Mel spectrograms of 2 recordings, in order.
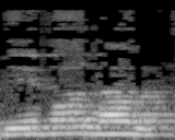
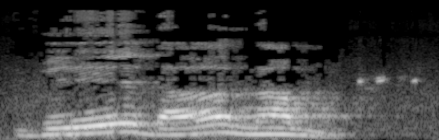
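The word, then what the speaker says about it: वेदानां: তো দেখুন এখানে আমরা উচ্চারণ কেমন করি, বেদানাং এরকম করি, তাই তো? বেদানাং বাংলাতে এরকম করতাম আমরা। এরপর থেকে আমরা অনুস্বারের উচ্চারণ সর্বদাই কেমন করব, মকার। আমাদেরকে একেবারে একেবারে এটা মাথায় ঢুকিয়ে নিতে হবে যে অনুস্বার ইজ ইকুয়াল টু ম, প ফ ব ভ ম। তাহলে উচ্চারণটি কেমন হবে, মকার মতো হয়, তাই তাই হয়। বেদানাম, ঠিক আছে?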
